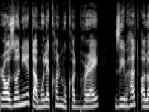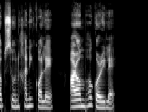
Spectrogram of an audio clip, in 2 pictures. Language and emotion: Assamese, neutral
